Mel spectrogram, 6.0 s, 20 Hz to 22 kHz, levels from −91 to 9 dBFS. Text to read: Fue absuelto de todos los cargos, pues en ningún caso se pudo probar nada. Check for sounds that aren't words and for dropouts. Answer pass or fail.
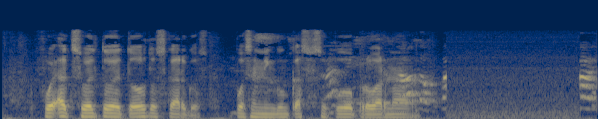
pass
